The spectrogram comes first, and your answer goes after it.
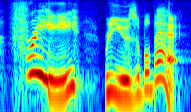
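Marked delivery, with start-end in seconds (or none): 0.3-0.9 heavy stress on the word "free". Recounting offering bags to people at outreach, with stress on 'free'. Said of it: "emphasis on the word".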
